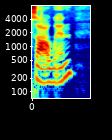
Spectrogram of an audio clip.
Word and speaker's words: Samhain: Of course, it's spelled S-A-M-H-A-I-N, pronounced Samhain.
